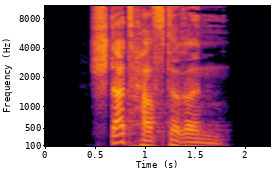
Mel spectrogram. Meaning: inflection of statthaft: 1. strong genitive masculine/neuter singular comparative degree 2. weak/mixed genitive/dative all-gender singular comparative degree
- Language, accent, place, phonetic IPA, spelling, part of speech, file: German, Germany, Berlin, [ˈʃtathaftəʁən], statthafteren, adjective, De-statthafteren.ogg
